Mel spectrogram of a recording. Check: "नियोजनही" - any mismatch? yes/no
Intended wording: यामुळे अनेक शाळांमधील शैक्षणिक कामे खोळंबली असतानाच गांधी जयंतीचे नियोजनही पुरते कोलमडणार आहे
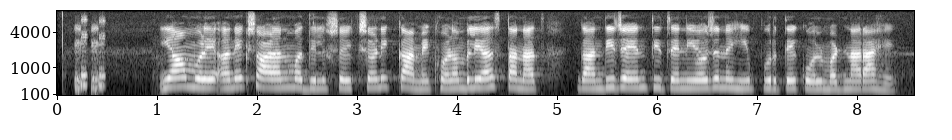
no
